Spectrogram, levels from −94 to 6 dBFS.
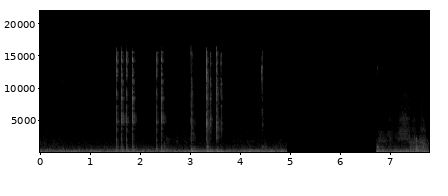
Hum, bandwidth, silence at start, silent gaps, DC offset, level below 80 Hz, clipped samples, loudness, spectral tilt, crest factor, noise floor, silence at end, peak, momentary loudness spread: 50 Hz at -80 dBFS; 16 kHz; 0 s; 4.95-6.71 s; under 0.1%; -76 dBFS; under 0.1%; -60 LUFS; -4.5 dB/octave; 30 dB; under -90 dBFS; 0 s; -30 dBFS; 10 LU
